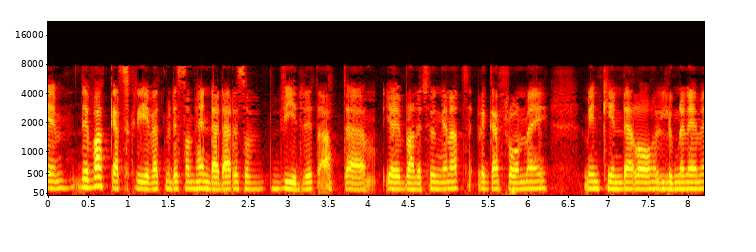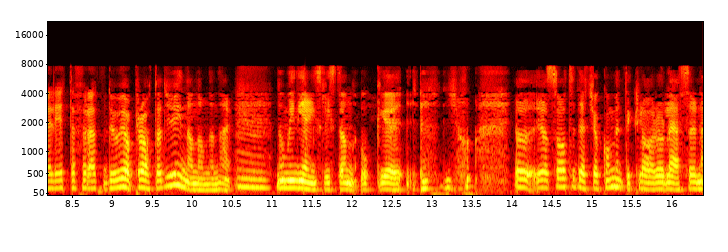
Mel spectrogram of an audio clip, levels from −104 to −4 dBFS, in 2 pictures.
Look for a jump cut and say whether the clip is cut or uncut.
cut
